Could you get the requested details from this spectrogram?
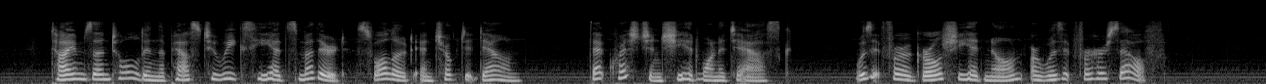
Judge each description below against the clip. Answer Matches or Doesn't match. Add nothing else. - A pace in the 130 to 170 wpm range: Matches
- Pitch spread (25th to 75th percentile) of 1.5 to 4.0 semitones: Doesn't match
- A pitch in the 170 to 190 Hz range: Doesn't match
